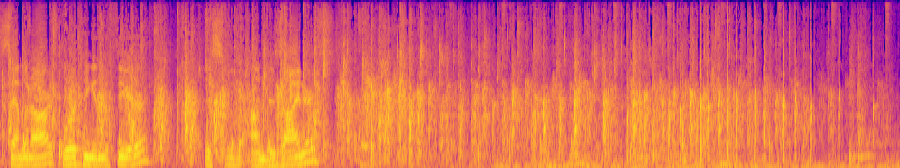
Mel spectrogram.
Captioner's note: applause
